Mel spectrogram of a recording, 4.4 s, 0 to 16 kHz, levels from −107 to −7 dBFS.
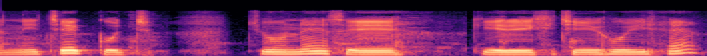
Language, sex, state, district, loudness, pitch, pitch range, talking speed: Hindi, male, Uttar Pradesh, Shamli, -17 LUFS, 135 Hz, 125-160 Hz, 110 wpm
